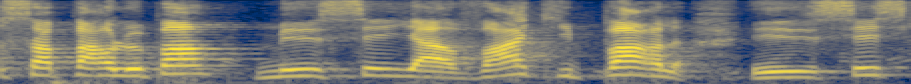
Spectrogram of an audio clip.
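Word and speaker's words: יהוה: ça qu'on le prononce on doit le prononcer comme cela I a h en fait c'est pas faussé jusque-l mais depuis là ça commence en en V euh ou VH ou va yava rien d'autre que ça Yav ça parle pas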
